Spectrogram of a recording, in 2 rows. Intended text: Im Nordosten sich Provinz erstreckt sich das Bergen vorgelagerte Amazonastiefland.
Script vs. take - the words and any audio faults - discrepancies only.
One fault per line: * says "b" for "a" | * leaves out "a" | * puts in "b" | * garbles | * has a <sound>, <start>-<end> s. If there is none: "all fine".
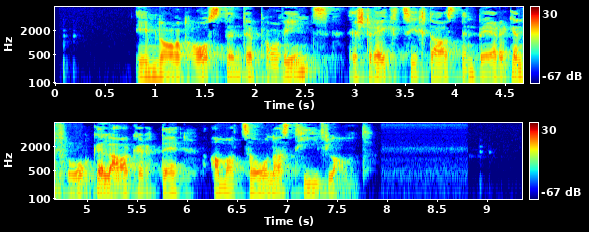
* says "der" for "sich"
* puts in "den"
